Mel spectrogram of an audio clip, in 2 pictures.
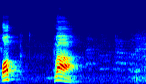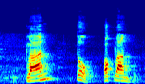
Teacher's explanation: যে বর্ণের সাথে ল ফলাটা যুক্ত হয়েছে সেই বর্ণটা দুইবার উচ্চারণ হয়েছে, দ্বিত্ব উচ্চারণ হয়েছে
